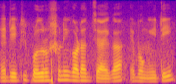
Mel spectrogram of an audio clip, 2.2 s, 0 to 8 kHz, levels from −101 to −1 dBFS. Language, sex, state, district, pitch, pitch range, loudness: Bengali, male, West Bengal, North 24 Parganas, 130 Hz, 120-140 Hz, -19 LUFS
